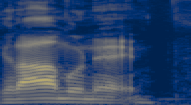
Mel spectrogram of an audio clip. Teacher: The only thing difficult to say in Japanese for the pronunciation's sake is the R sound. It's between a D and an L, so it's ra, like Ramune.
